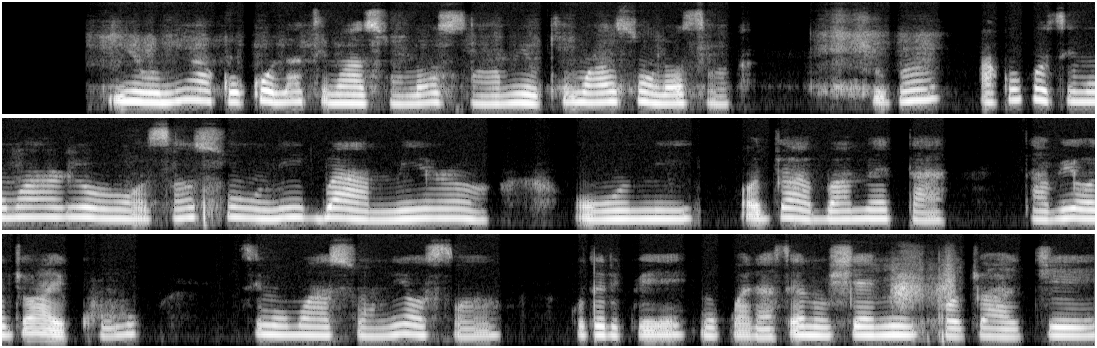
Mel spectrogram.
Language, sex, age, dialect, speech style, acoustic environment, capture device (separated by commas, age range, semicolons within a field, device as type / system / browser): Yoruba, female, 25-34, Nigeria - Ibadan, happy; focused; excited, silence, desktop / Linux / Chrome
